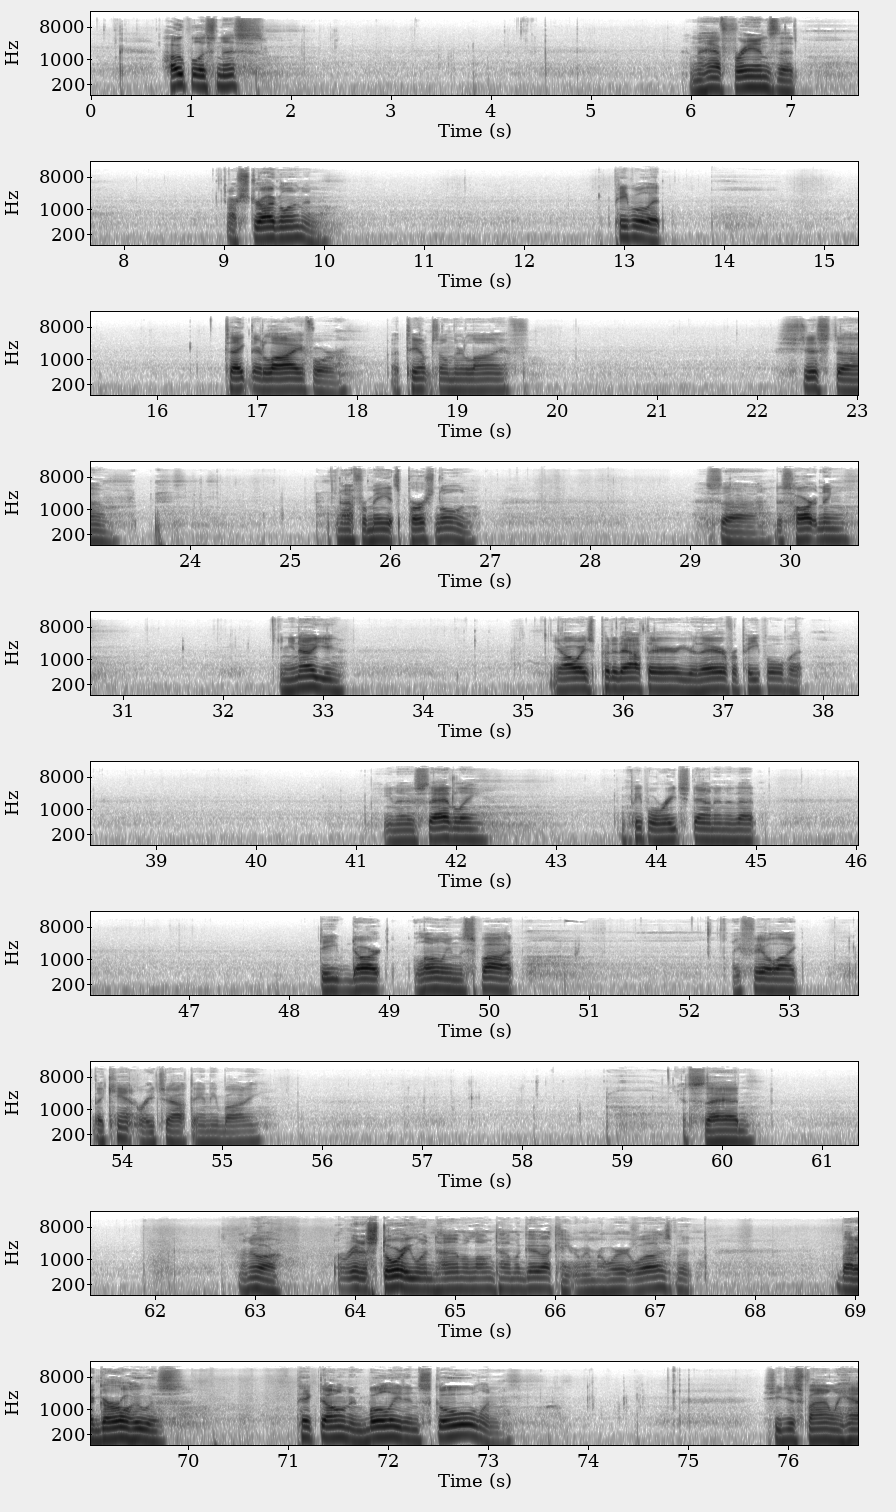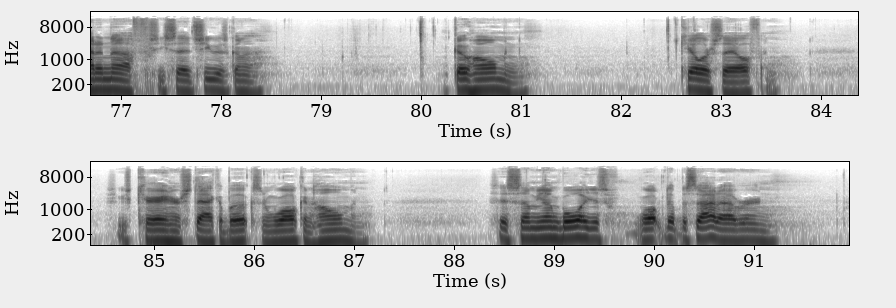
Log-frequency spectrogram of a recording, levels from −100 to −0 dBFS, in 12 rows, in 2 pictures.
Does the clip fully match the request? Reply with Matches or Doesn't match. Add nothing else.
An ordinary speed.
Doesn't match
